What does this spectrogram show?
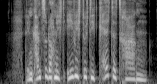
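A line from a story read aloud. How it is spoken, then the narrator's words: Boy hissing. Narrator (German): fauchte der Junge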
